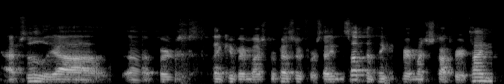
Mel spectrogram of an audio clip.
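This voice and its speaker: A man's voice: mid-range voice, quick pace. A man from Costa Rica, an MBA student, introducing himself with polite thanks. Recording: echoey room with faint noise.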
